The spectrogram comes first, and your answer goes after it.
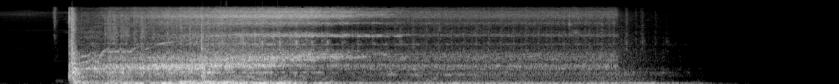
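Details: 1986 Ford F150 that sat for years, clutch in: steady starter churning about four turns a second that fades without catching; blown fuses found.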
